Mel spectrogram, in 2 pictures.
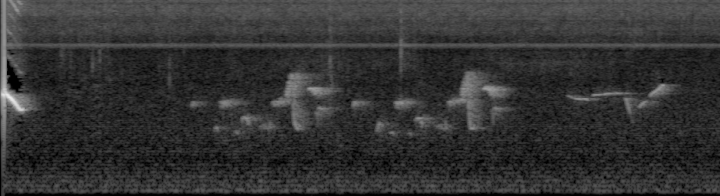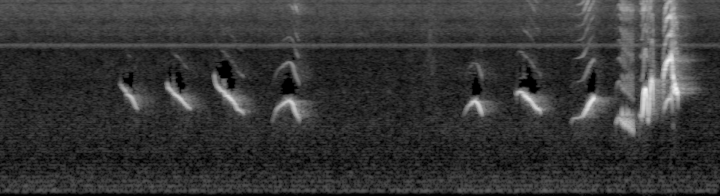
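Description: Bird calls: a few soft chirps, then loud, short, down-slurred whistles in two runs of about four notes each, the second run ending in a quick jumble of higher notes.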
